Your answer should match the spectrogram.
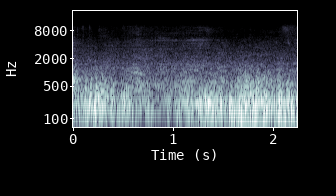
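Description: Wind rumbling on the microphone over outdoor street background noise.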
